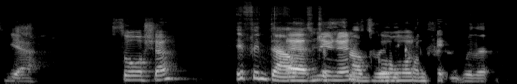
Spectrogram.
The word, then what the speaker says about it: Saoirse: Here's pronunciation central. Saoirse, it is, I think. Saoirse Noonan. It is. It's, yeah. Saoirse.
